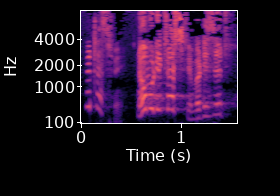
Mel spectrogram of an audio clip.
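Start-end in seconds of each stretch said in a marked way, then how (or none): 0.0-0.4 high mock question. Preacher echoes Jesus high.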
